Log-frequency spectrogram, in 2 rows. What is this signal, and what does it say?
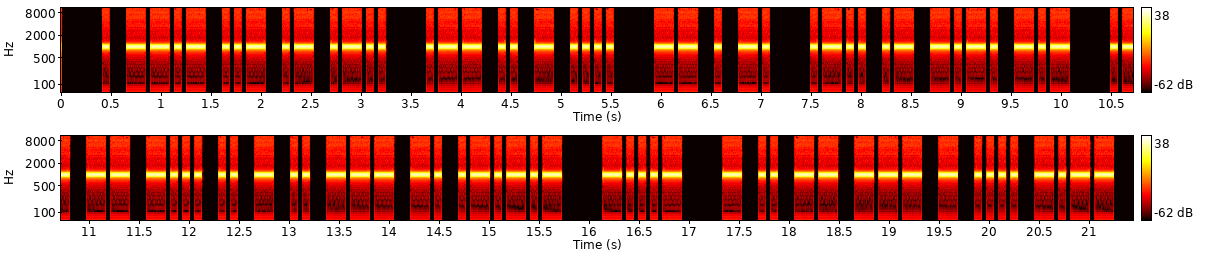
Morse code, heard as a keyed tone, about 20 wpm, 1000 Hz. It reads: EQUAL WITH MEN LACK AMBITION. <BT> TIMOTHY
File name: qotdfiles / 20wpm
